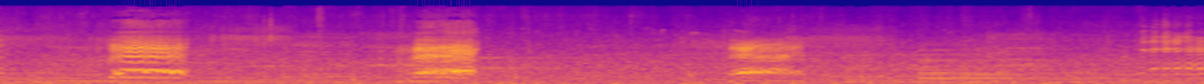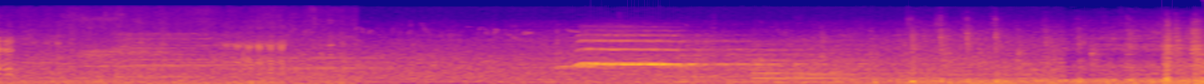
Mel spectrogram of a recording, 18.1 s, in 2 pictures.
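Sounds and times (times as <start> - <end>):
sheep bleating: 0.0 - 3.7, 5.1 - 6.8, 7.4 - 11.7
soft background music: 0.0 - 13.3.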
